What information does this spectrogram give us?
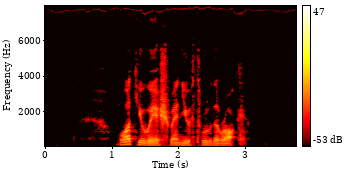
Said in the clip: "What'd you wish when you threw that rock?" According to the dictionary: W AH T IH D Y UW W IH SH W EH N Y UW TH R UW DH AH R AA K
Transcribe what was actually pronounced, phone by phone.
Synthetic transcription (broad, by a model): W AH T Y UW W IH SH W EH N Y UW TH R UW DH AH R AA K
